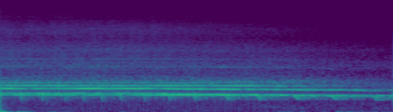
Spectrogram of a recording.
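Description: Several ceramic flutes sound together in sustained, breathy, whistle-like tones, layered into a steady chord with a gentle rhythmic pulsing, moderately loud and with no voices.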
